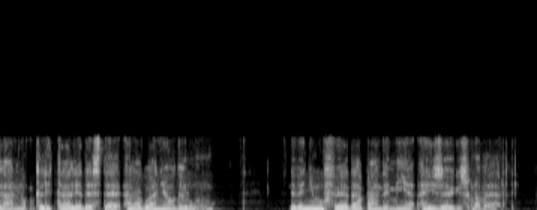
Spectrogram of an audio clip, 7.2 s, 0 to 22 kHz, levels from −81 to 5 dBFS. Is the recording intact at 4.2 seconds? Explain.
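Yes, the speech at 4.2 seconds is intact, with no fault audible at that moment.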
